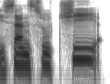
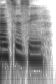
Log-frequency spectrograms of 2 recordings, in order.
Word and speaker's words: Sanssouci: Sanssouci, I never know how to pronounce it. Sanssouci.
